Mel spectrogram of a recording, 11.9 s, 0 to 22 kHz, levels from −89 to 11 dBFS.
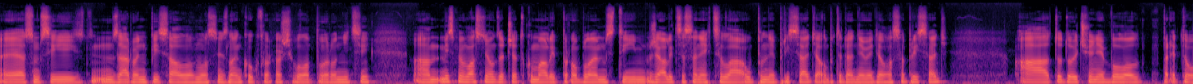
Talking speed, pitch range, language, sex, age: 185 wpm, 110-120 Hz, Slovak, male, 20-39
